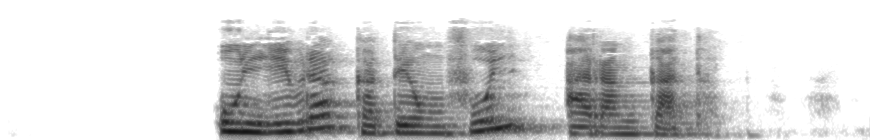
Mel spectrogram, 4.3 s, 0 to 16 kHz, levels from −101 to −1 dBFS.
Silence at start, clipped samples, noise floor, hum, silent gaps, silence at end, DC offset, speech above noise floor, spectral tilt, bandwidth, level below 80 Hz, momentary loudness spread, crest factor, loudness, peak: 1.1 s; under 0.1%; under -90 dBFS; none; none; 0.8 s; under 0.1%; over 69 dB; -7.5 dB/octave; 7 kHz; -76 dBFS; 10 LU; 16 dB; -22 LUFS; -6 dBFS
